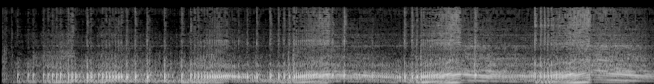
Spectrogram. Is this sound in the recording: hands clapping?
no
